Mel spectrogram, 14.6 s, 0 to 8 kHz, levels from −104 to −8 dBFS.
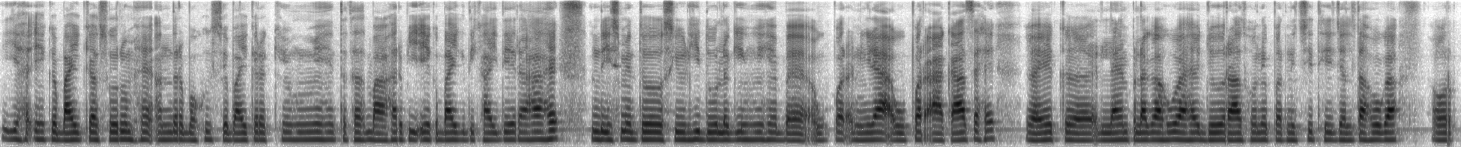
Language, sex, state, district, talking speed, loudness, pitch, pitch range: Hindi, male, Uttar Pradesh, Etah, 205 wpm, -23 LUFS, 155 Hz, 150-155 Hz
